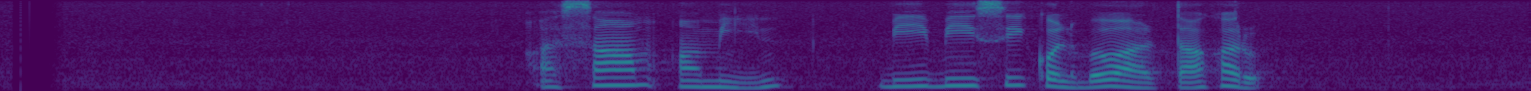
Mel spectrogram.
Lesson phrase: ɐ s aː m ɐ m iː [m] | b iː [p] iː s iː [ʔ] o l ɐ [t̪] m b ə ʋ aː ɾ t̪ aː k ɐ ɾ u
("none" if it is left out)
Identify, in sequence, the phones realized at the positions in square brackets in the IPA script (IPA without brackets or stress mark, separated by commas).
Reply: n, b, k, none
